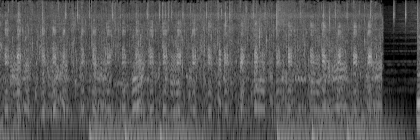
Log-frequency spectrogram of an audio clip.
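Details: Ducks quacking in a dense, continuous chorus of harsh, nasal calls over a low steady hum, breaking off into sudden silence before a final loud burst.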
